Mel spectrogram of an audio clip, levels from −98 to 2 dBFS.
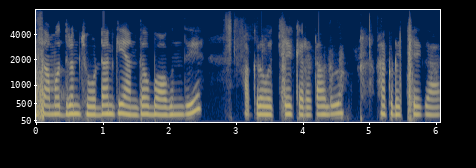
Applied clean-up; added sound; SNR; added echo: none; none; none; none.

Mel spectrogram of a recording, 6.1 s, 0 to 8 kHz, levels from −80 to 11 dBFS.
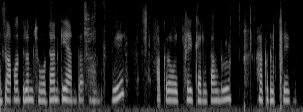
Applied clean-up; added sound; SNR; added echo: neural diffusion model UNIVERSE++.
